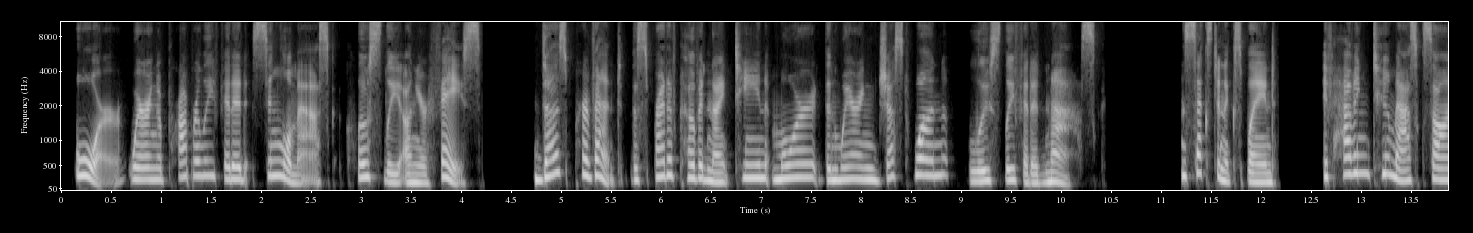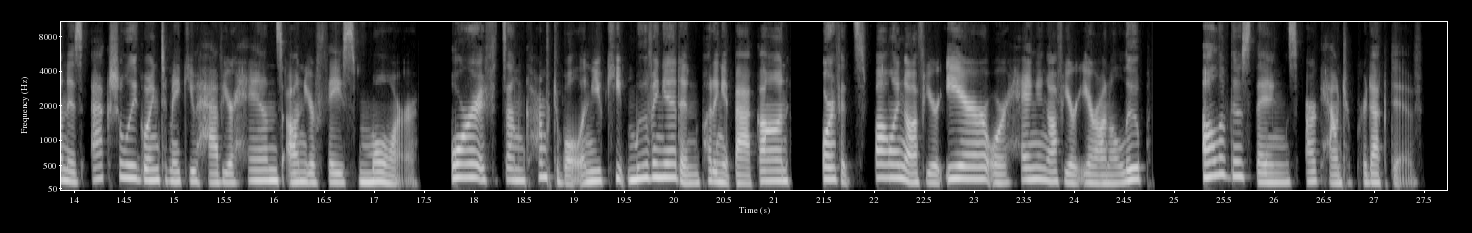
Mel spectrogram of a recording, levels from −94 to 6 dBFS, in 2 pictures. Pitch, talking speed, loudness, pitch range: 220 Hz, 175 wpm, -19 LUFS, 180-265 Hz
